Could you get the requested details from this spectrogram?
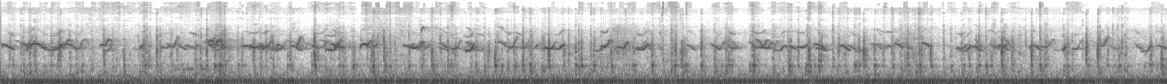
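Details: High, quick chirps from colour chickens (murgi) run almost continuously, with overlapping birds and a loud steady electrical-sounding hum below.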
